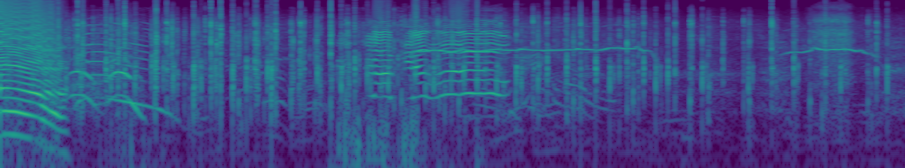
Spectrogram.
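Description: Spectators shouting encouragement at a children's soccer game, their calls trailing off about a second in. Then come short, high-pitched distant shouts from the field, over scattered light taps and clicks.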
